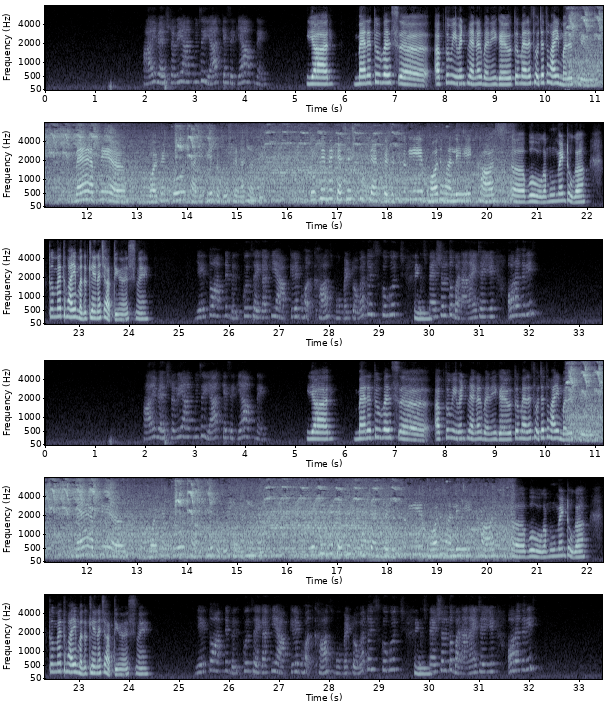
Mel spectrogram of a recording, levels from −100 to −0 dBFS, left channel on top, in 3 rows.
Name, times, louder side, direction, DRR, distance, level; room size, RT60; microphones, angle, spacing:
voice 1, 2.0-4.4 25.3-32.1, left 1 dB, 20° left, 3.6 m, -46 dB
voice 2, 5.2-5.8 6.2-11.1 11.7-12.9 13.2-15.6 16.5-24.4 29.7-30.0, left 4 dB, 65° left, 0.7 m, -26 dB
sound 1, 10.4-20.6, right 2 dB, 25° right, 2.3 m, -27 dB
11.0 x 5.3 x 7.3 m
head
